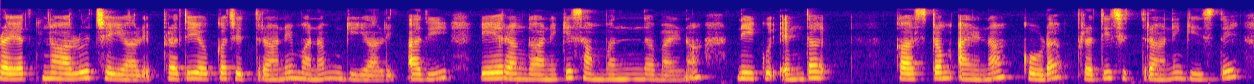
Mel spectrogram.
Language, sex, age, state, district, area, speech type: Telugu, female, 18-30, Andhra Pradesh, Guntur, urban, spontaneous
